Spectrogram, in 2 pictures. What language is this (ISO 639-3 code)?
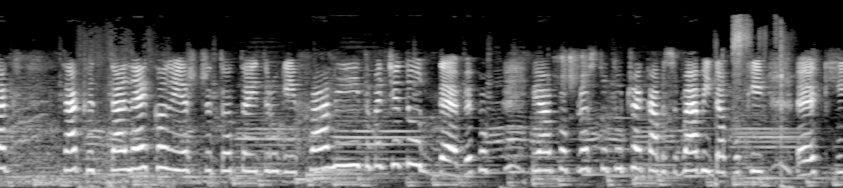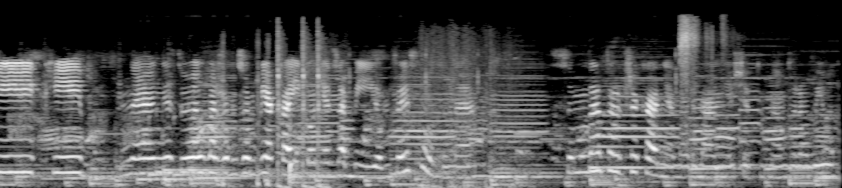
pol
